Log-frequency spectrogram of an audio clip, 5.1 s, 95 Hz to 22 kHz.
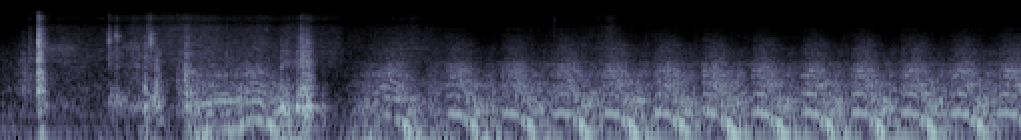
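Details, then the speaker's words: Volvo diesel truck after an oil change and greasing, battery discharged (13.7 V measured), jumper used: the starter churns at about four pulses a second with no firing. Crank, no start; owner suspects the diesel line got blocked during the oil change. "Al right lubat itong truck guys Ayaw umandar Hay naku start ulit natin"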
